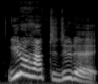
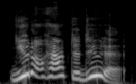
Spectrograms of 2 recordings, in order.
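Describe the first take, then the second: First: "You don't have to do that" repeated a little gentler, stress moved to "don't"; softer repeat. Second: "you don't have to do that" pushed higher and louder, punching "do"; emphatic plea. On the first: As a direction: ease off, lean lightly on "don't". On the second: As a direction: press hard on "do" in "do that". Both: Real, not acted.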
